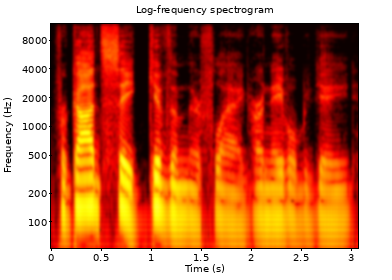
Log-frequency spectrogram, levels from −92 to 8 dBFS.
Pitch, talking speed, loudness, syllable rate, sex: 110 Hz, 195 wpm, -21 LUFS, 4.5 syllables/s, male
